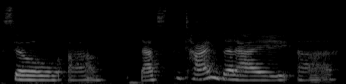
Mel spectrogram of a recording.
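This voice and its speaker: A woman's voice: mid-range voice, steady tone, takes it slowly, gravelly. Chatty woman, casual interview talk. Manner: chatty, loose, with frequent fillers. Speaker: cosplayer being interviewed.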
